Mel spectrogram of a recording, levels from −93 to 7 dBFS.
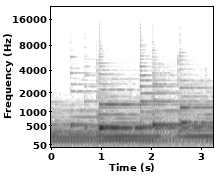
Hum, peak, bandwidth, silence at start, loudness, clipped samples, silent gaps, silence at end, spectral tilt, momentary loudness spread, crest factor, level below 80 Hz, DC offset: none; -10 dBFS; 7 kHz; 0 s; -28 LUFS; under 0.1%; none; 0 s; -9 dB/octave; 12 LU; 18 dB; -60 dBFS; under 0.1%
